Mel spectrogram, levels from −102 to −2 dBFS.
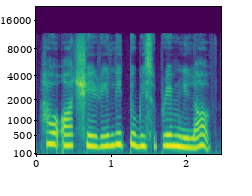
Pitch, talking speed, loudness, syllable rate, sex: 245 Hz, 195 wpm, -13 LUFS, 5.4 syllables/s, female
